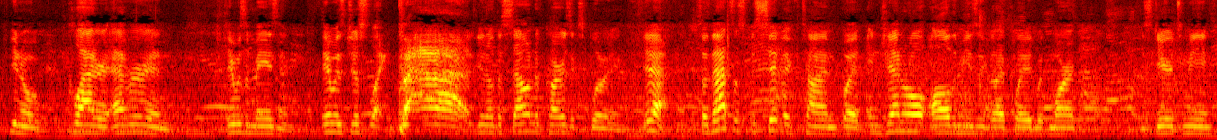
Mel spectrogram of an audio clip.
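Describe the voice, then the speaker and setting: A man telling an animated story about playing music with his former teacher. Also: fairly high pitch, noisy background. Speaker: former student. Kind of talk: casual storytelling tribute.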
